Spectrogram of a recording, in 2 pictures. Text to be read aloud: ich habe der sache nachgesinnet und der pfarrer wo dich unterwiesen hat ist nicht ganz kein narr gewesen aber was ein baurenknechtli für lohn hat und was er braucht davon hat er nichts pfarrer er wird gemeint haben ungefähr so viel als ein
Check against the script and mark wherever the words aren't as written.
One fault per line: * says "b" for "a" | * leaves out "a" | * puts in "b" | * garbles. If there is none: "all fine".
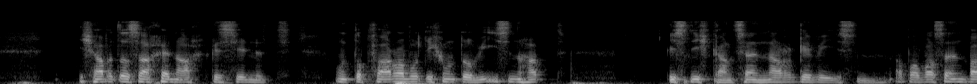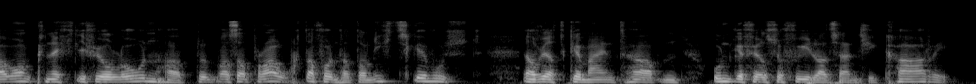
* says "ein" for "kein"
* says "gewußt" for "pfarrer"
